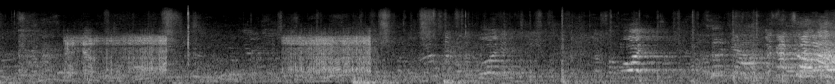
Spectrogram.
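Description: Shouting voices of coaches and spectators echoing in a large sports hall during a judo bout.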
